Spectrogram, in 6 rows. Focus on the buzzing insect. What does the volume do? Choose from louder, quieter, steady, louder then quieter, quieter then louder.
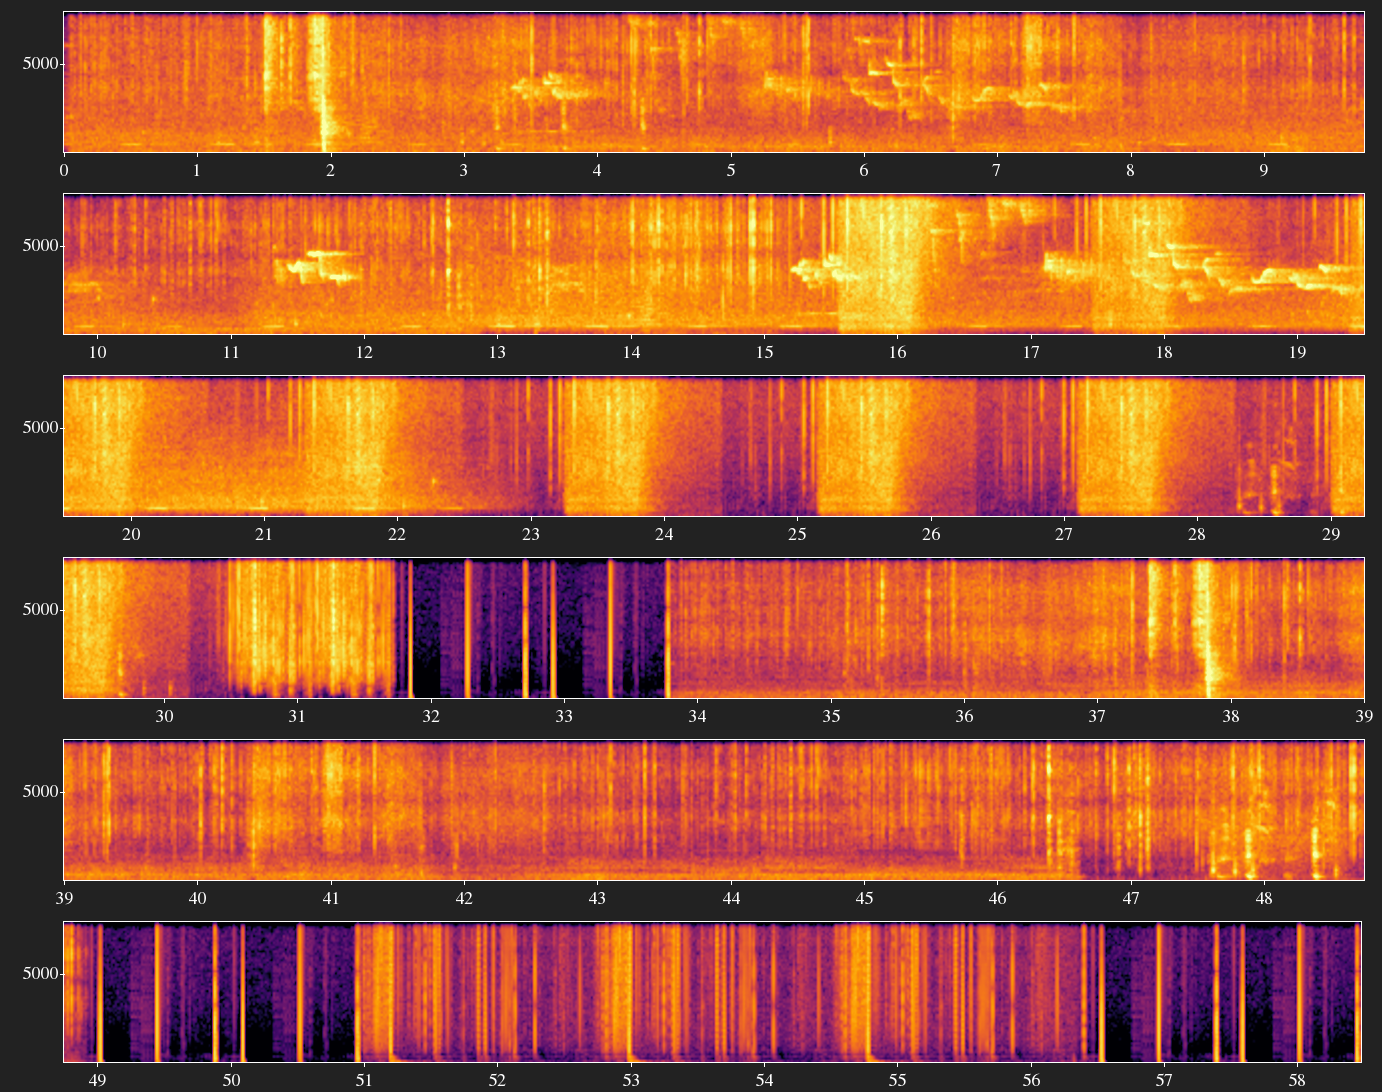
louder.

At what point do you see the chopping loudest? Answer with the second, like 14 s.
38 s.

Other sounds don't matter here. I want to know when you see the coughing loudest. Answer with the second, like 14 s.
48 s.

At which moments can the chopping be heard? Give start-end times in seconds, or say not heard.
1.1-2.7, 37.4-38.6.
